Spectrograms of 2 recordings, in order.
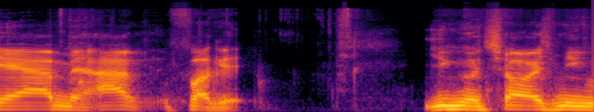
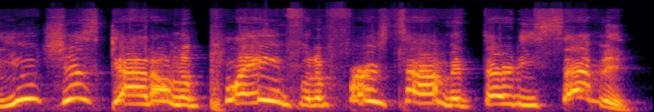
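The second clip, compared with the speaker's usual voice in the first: high-pitched mock disbelief; incredulous. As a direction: call out the newbie traveler in a high, incredulous voice. Mock confronting of a new traveler.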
